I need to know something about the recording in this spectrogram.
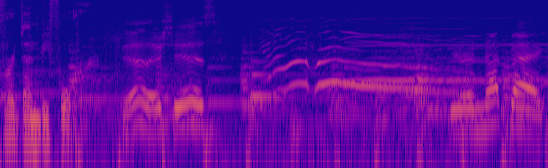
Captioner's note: crowd cheering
